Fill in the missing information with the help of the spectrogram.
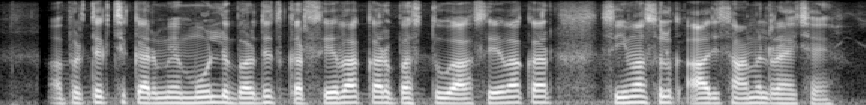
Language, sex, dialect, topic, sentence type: Maithili, male, Eastern / Thethi, banking, statement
